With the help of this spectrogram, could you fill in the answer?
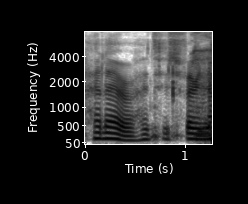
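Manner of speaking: understated celebrity impression; Chris Eubank impression. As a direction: lightly do the boxer's odd voice. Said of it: "got this insane voice. Chris Eubanks here".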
